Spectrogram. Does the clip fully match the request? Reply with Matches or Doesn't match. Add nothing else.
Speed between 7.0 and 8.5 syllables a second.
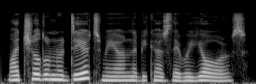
Matches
